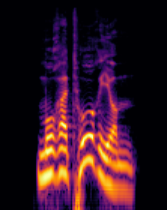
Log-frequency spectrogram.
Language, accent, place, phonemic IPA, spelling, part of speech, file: German, Germany, Berlin, /moʁaˈtoːʁiʊm/, Moratorium, noun, De-Moratorium.ogg
- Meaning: moratorium (suspension or delaying of an activity or process)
